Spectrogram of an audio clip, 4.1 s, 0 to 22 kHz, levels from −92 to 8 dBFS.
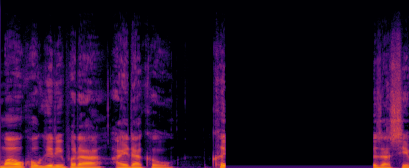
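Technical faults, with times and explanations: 2.25 to 3.73 s, audio dropout to a faint residue: the speech cuts off abruptly mid-flow and for about 1.48 s only a low mains hum remains, sitting roughly 50 dB below the normal signal level, before the speech snaps back in. The edges are hard rather than faded, so it does not sound like a natural pause. The likely cause is the wanted signal being lost while the path after the break stayed live, leaving the open input to pick up hum.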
